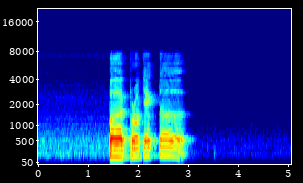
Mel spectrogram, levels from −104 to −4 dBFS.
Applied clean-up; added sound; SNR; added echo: none; none; none; reverberation time 0.2 s.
